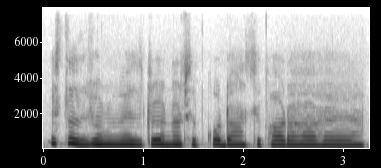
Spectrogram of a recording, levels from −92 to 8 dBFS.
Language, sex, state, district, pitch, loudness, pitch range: Hindi, female, Bihar, Patna, 250 Hz, -12 LUFS, 240-255 Hz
